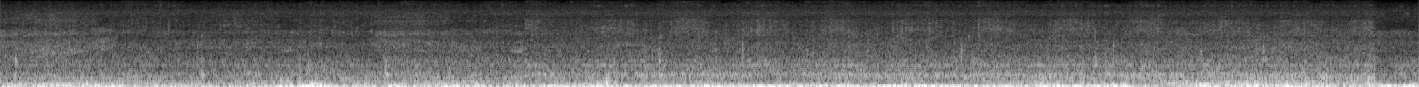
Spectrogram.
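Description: Wind roaring across a microphone on a spring bike ride, a steady loud low-frequency rumble and buffeting that fills the whole stretch without letup.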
